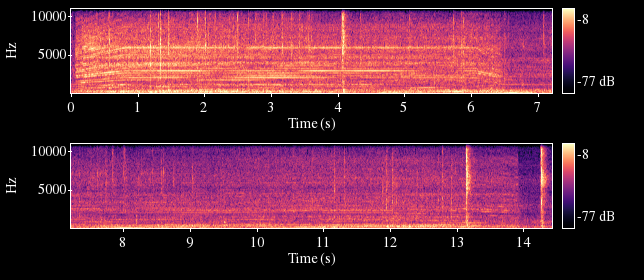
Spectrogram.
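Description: DCC-controlled model trains running on track. The motors whine, rising in pitch as a train speeds up in the first second, then holding steady, then dropping away as it slows at about six seconds. Under this a lower running hum and wheel rattle carry on, with a few sharp clicks, the loudest near the end.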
